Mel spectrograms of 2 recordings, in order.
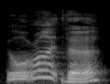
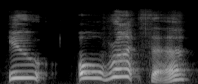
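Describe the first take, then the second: First: Higher-pitched questioning call, rising at the end; Hall's inquiry. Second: High, slow, insistent question; sharp questioning. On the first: Hall calls to those inside the parlour, high and questioning. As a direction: call through the door, checking on them. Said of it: "asked Hall, rapping". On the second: Hall calls again after the struggle, sharply insistent. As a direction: press the question sharply, drawing it out. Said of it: "asked Mister Hall sharply, again". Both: A narrator's reading.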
